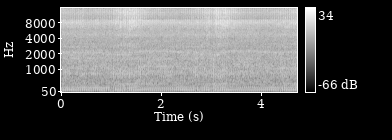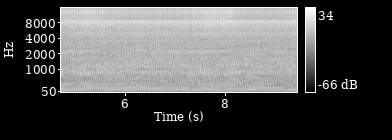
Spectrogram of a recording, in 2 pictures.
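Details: DR all-terrain mower, Kawasaki FV420V engine after years sitting, fuel lines leaking: rough, uneven running with irregular dips and no steady idle; owner thinks it's flooding, later finds badly dirty carb bowl.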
